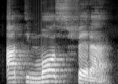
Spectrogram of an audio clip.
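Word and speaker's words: atmósfera: tenho aqui ó atmosfera em português a sílaba tônica vai ser se f é aqui ó em espanhol a sílaba tônica vai ter essa que tá acentuada atmosfera Esses são as diferenças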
